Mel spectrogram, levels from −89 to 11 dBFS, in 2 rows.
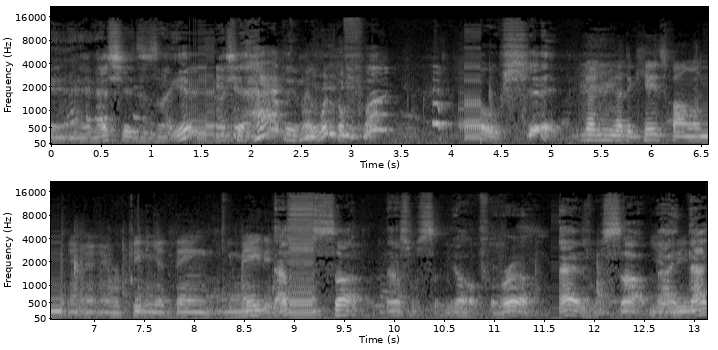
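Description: At 1.39, 4.06, 6.54, 8.99 and 11.60 s, Bluetooth stutter: late packets made the receiver replay its last buffer, producing a buzzing repeat up to 0.14 s long. The waveform shows identical short blocks, the spectrogram regular vertical striping, and then the sound skips ahead.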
